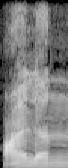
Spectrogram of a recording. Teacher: Wajah yang kedua boleh dibaca tawas yaitu artinya sedang panjangnya yaitu dua alif atau empat harakat atau empat ketukan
